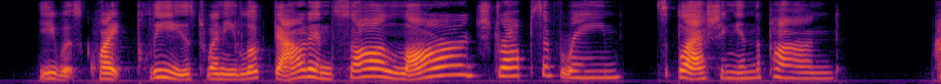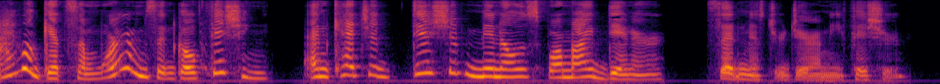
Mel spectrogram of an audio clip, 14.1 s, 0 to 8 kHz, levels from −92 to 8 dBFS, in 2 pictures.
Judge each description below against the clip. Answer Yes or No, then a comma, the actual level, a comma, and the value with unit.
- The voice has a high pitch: Yes, high, 240 Hz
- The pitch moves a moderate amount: No, wide, 5.9 semitones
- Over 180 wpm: No, average, 165 wpm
